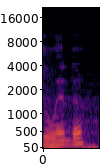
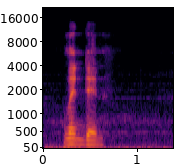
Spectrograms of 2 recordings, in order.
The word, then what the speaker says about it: Lyndon: Did you say his name is Linda? Lyndon.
